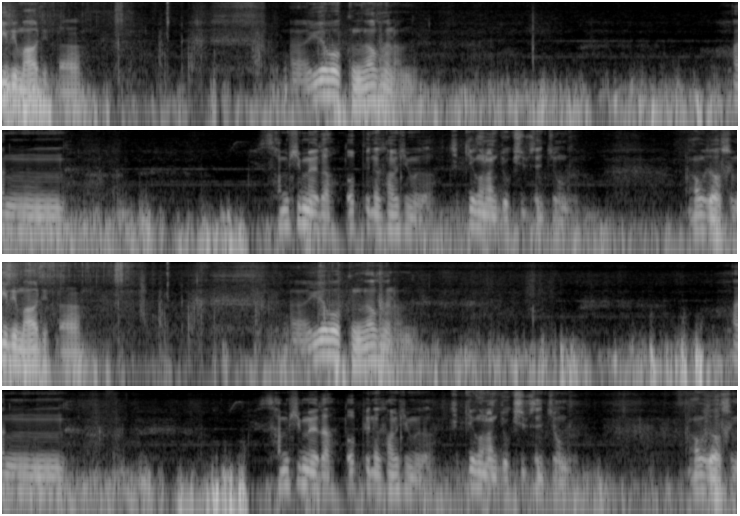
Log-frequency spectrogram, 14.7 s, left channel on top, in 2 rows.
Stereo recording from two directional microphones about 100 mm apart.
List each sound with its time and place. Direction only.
0.0 s speech: 50° left (ahead or behind)
1.6 s boat: 55° left (ahead or behind)
3.7 s speech: 40° left (ahead or behind)
7.4 s speech: 40° left (ahead or behind)
10.0 s speech: 40° left (ahead or behind)
11.0 s speech: 30° left (ahead or behind)
11.8 s speech: 5° left (ahead or behind)
12.2 s speech: 20° left (ahead or behind)
14.3 s speech: 50° left (ahead or behind)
